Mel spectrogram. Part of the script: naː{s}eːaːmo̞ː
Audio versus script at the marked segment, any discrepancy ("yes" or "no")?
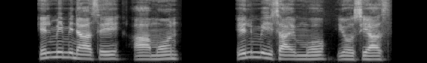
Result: no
